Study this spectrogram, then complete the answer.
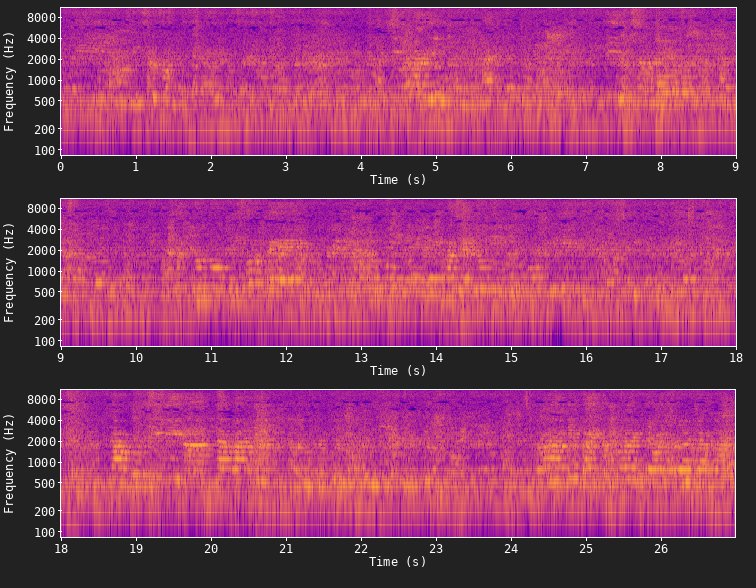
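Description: An elderly woman sings in a chanting voice close by.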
